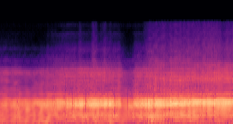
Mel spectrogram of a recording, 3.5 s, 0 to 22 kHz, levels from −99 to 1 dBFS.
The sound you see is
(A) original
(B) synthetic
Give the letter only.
B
